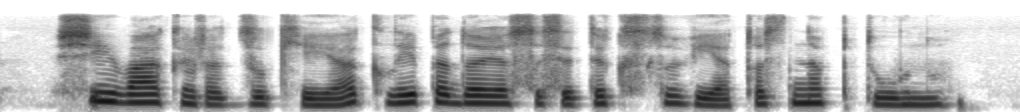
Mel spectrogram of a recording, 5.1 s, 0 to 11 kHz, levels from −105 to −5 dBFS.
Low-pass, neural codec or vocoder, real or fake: 7.2 kHz; none; real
